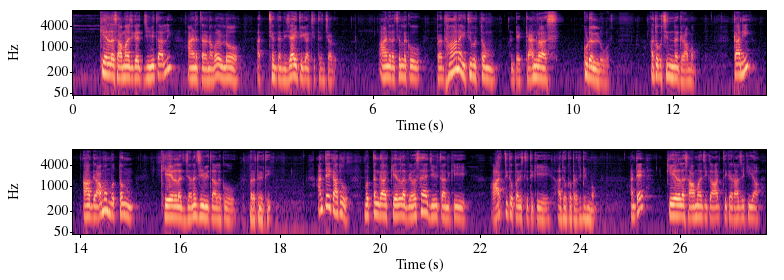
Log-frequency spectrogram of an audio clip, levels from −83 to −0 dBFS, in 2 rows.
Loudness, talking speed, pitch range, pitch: -15 LUFS, 90 wpm, 120-150 Hz, 135 Hz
